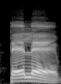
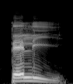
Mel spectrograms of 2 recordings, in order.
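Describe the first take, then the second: First: The second vowel sounds like 'eh'. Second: The second vowel sounds like 'ee'. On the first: The speaker calls it right. "sebutan yang betul ialah tele" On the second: The speaker calls it wrong. "bukan teli"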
